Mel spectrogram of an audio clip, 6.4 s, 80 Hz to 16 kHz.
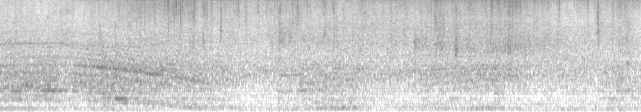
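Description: Still R60-35 electric forklift driving and turning on a concrete floor. The drive motor whines, its pitch falling steeply about two seconds in and then rising again as the truck slows and speeds up, over a steady hiss of tyres.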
